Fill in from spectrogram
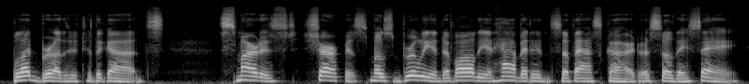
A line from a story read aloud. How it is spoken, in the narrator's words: said the fox smoothly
